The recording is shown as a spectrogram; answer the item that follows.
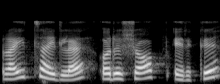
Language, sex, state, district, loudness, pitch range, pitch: Tamil, female, Tamil Nadu, Nilgiris, -13 LUFS, 245-295 Hz, 255 Hz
